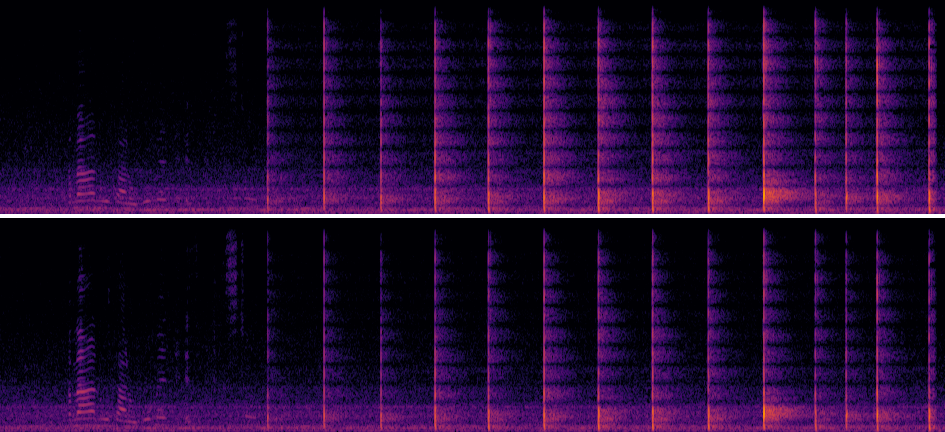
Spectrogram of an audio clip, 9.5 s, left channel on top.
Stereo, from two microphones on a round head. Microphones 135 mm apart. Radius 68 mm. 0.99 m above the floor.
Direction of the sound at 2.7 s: 50° left (ahead or behind).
